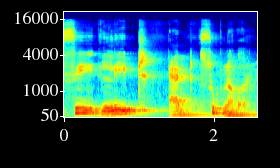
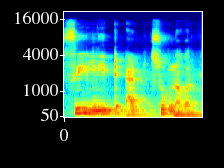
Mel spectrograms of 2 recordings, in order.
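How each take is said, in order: First: Said in the usual way. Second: "she lived at Sukhnagar" read very slowly; slow model answer. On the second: Shown as a demonstration. Teacher reads the answer to the class, very slow. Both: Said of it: "দেখো".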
